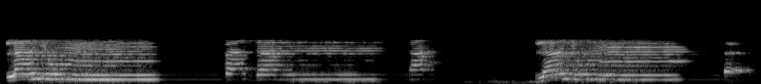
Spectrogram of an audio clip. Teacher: Ia berlaku apabila nun mati atau tanwin bertemu dengan huruf ba. Maka cara membacanya adalah dengan mengubah atau menukarkan bunyi nun mati menjadi bunyi huruf mim mati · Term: yaqlab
